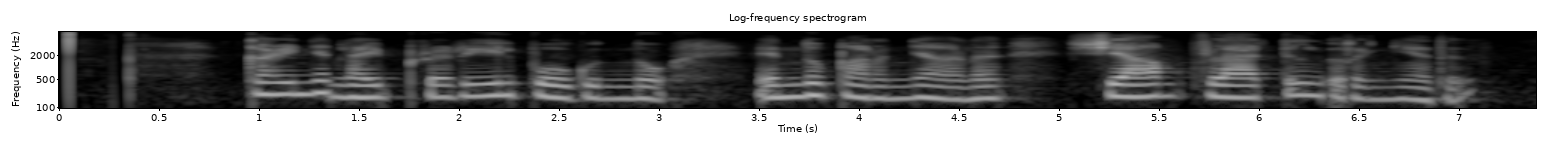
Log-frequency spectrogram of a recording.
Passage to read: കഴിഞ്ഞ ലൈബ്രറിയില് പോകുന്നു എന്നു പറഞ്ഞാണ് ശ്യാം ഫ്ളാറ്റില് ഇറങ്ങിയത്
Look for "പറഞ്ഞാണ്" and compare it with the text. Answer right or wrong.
right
